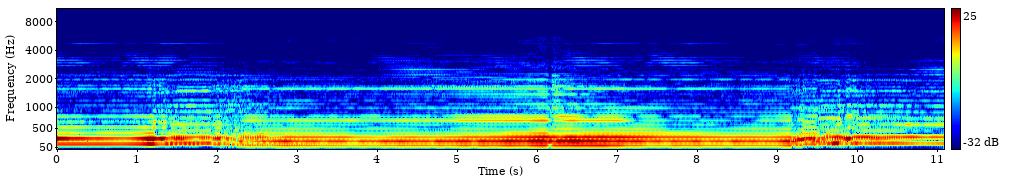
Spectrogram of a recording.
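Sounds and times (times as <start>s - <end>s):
cello low drone note: 0.0s - 11.0s.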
